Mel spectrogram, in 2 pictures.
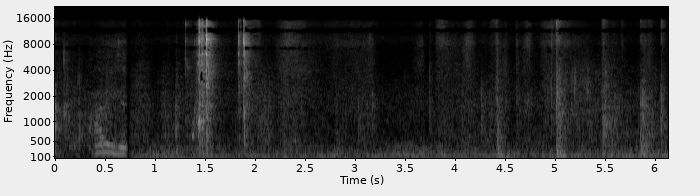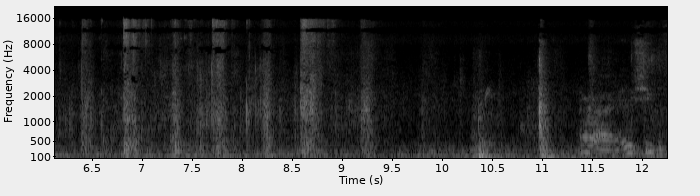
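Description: Scattered light clicks and knocks of rifle and shooting gear being handled, and footsteps on gravel, with a sharper knock about a second and a half in and a few brief low voices.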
